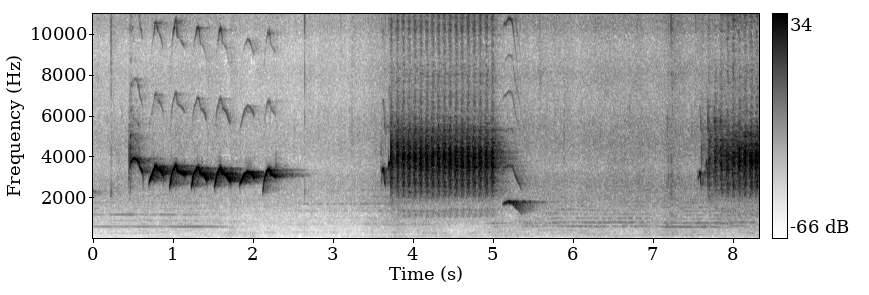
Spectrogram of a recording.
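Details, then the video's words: Bird named as sirtu or common iora (cipoh), recorded at Ajibarang, gives six quick, evenly spaced whistled notes. After a pause come long, dense, buzzy rattling trills, one ending in a brief downslurred whistle. "Suara burung sirtu,cipoh Ajibarang"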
